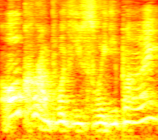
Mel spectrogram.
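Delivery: very high-pitched, raspy voice. A streamer answers a chat comment praising her voice: raspy Marge voice. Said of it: "It's raspy me".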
